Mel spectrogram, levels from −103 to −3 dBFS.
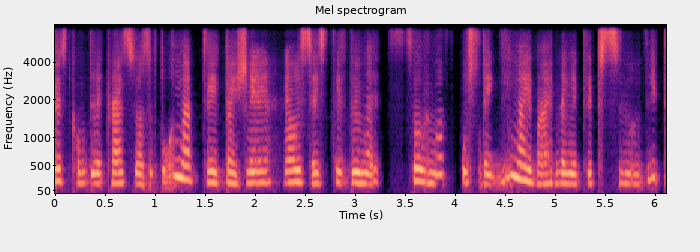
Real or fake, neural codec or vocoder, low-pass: fake; codec, 16 kHz, 0.5 kbps, FreqCodec, smaller model; 7.2 kHz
